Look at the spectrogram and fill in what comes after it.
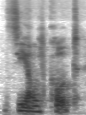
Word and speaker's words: Sialkot: So on the day of the murder, December 3rd, he said, the horrific vigilante attack in Sialkot, is that how you say it? – Sialkot.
